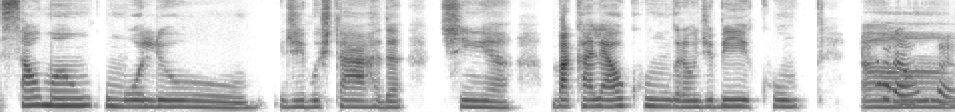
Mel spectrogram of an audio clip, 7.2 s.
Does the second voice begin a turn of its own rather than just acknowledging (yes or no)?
yes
